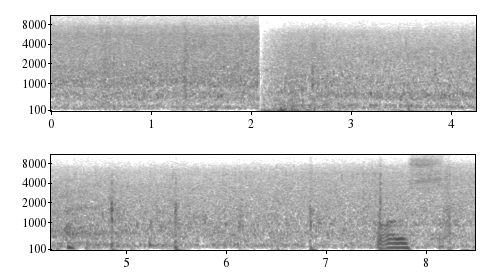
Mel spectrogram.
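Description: The waterfall at Su'bon Cave in Asbang, Matanao, Davao del Sur gives off a steady broadband rush of falling water, with a few brief knocks and a short voice near the end.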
